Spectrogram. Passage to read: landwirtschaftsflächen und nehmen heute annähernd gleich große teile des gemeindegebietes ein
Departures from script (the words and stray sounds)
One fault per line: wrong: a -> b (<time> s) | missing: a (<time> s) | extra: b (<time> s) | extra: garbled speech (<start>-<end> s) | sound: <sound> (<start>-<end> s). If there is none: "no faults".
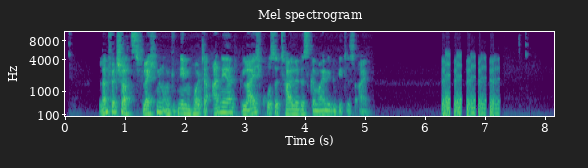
sound: laugh (6.3-7.2 s)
